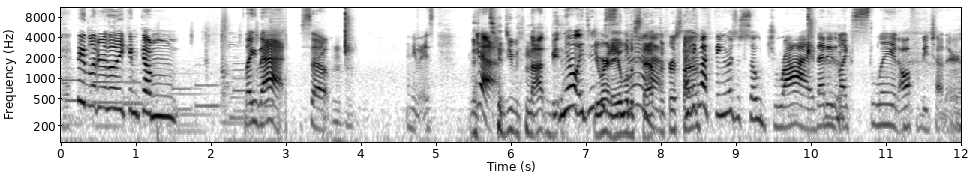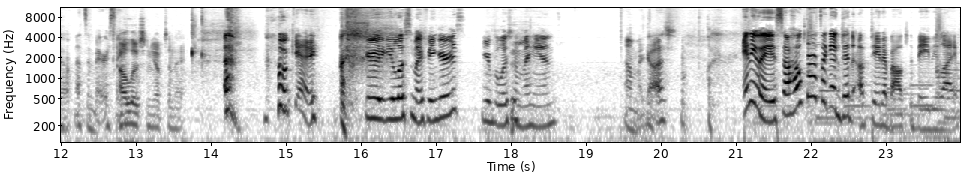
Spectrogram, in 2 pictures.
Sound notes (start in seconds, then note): 3.7 fingers snap; 5.7 laughs; 10.0 fingers snap; 13.7 fingers snap; 14.6 laughs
